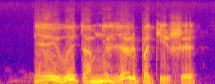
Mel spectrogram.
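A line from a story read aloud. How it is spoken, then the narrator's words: Shouting cashier. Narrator (Russian): крикнул кассир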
